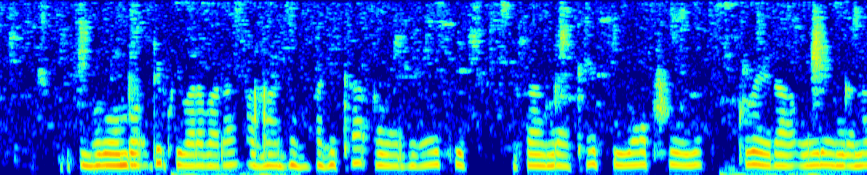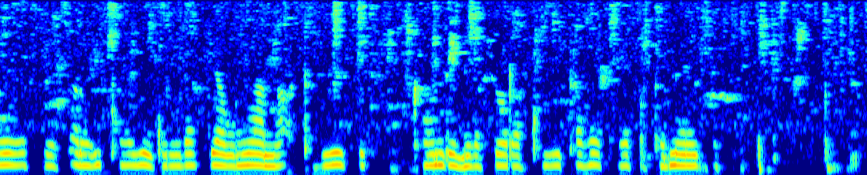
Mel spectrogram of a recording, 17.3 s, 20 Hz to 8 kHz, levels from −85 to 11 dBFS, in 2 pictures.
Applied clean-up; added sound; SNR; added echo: classical method Wiener filter.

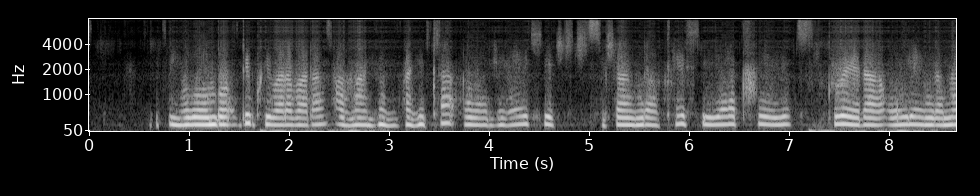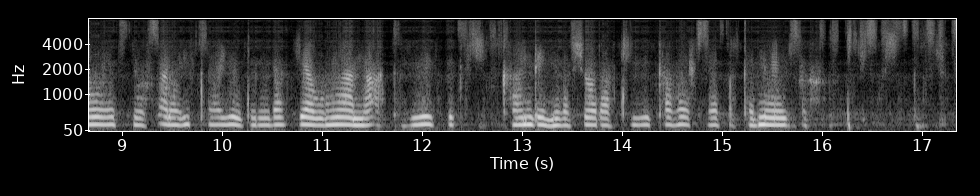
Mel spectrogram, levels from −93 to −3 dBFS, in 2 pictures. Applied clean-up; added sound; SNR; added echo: neural separator model SepFormer DNS4.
